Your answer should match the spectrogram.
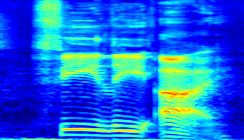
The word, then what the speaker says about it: filii: IA is not a diphthong. So this is filii.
